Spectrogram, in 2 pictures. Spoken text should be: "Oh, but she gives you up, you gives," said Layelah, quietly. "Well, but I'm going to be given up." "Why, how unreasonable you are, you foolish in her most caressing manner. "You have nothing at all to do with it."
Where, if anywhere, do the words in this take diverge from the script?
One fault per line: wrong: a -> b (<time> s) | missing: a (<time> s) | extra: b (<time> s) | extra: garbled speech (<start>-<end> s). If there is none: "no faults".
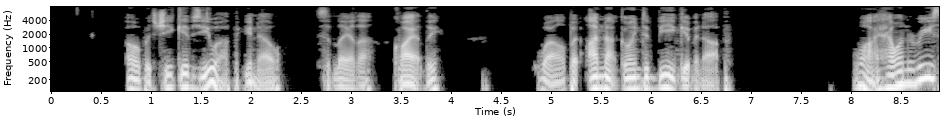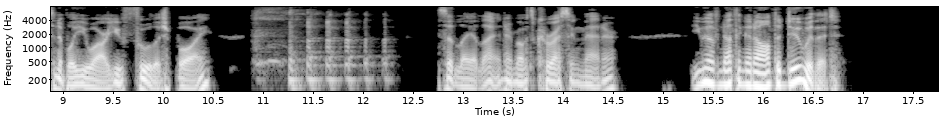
wrong: gives -> know (2.0 s)
extra: not (5.5 s)
extra: boy said Layelah (10.1 s)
